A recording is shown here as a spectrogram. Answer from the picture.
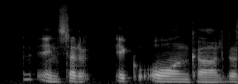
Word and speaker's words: Ik Oankar: It is essential that you say the Ik Oankar. There's others that say Ekamkar. It isn't Ekamkar neither. No, the pronunciation has to be said correctly.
